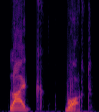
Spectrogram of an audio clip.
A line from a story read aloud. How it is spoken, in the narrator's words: said Moody sharply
